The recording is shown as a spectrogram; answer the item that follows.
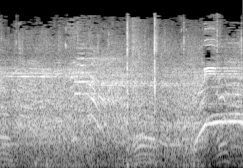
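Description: Players and spectators shouting and calling over one another during a volleyball rally, with a couple of sharp thuds of the volleyball being struck past the middle.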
